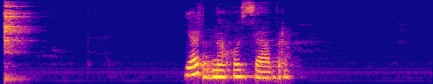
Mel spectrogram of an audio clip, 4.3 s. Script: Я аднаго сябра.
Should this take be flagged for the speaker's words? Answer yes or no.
no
